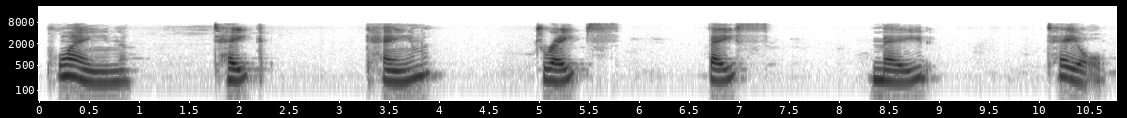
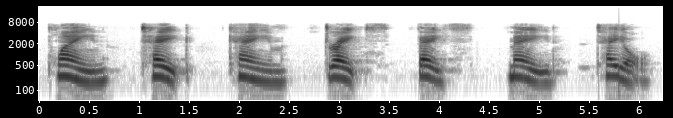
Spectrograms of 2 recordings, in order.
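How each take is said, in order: First: The words are read at a slower pace. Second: The words are read at a faster pace.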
